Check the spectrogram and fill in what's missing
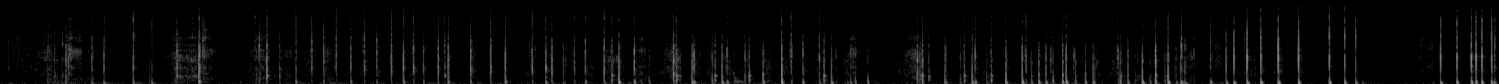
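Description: Long nails tap and scratch the sides of a small, hollow, printed white-and-red skincare paperboard box while hands grip it. Dense runs of quick, dry clicks and crisp scratches come in bursts with short pauses, each tap dying away almost at once.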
